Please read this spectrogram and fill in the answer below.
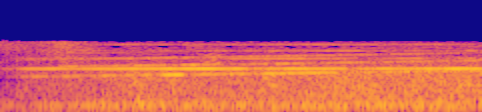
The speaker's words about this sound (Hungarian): Rendőrautók lepték el a bevásárlóközpont környékét, a levegőben pedig helikopterről figyelték a terepet.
